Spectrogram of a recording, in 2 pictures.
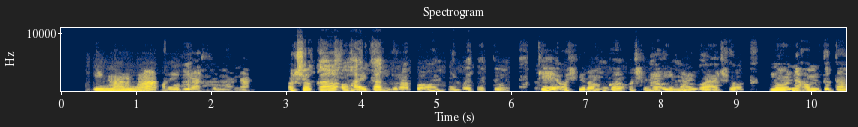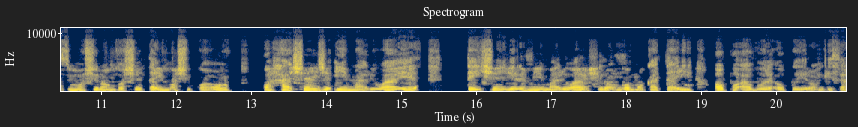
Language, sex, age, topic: Oshiwambo, male, 18-24, finance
